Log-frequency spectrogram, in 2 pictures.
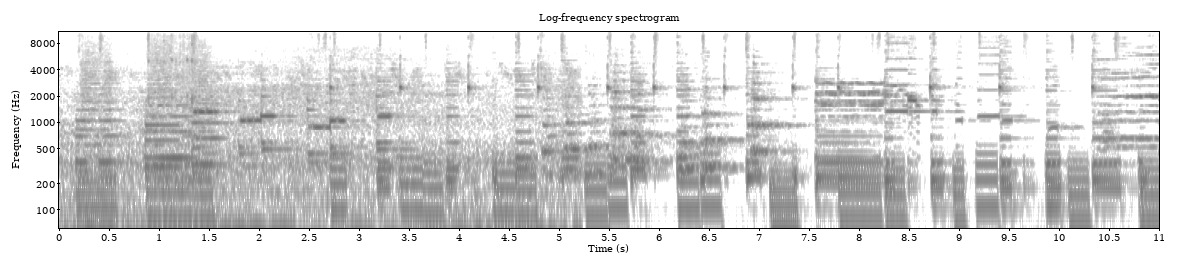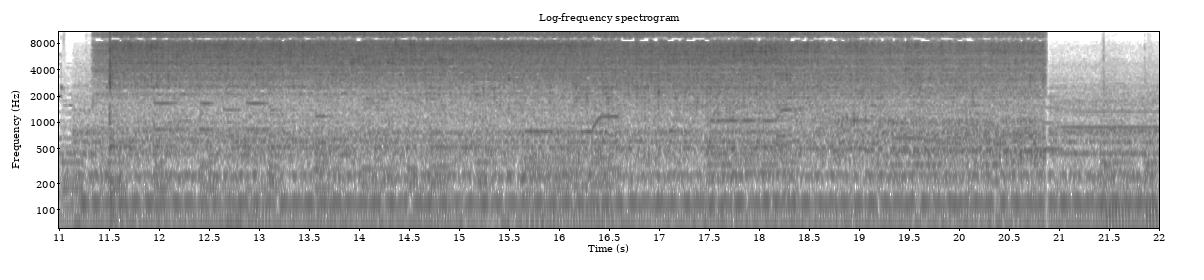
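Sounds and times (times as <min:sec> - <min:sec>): tap water pouring into metal pot: 0:11.4 - 0:20.9.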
